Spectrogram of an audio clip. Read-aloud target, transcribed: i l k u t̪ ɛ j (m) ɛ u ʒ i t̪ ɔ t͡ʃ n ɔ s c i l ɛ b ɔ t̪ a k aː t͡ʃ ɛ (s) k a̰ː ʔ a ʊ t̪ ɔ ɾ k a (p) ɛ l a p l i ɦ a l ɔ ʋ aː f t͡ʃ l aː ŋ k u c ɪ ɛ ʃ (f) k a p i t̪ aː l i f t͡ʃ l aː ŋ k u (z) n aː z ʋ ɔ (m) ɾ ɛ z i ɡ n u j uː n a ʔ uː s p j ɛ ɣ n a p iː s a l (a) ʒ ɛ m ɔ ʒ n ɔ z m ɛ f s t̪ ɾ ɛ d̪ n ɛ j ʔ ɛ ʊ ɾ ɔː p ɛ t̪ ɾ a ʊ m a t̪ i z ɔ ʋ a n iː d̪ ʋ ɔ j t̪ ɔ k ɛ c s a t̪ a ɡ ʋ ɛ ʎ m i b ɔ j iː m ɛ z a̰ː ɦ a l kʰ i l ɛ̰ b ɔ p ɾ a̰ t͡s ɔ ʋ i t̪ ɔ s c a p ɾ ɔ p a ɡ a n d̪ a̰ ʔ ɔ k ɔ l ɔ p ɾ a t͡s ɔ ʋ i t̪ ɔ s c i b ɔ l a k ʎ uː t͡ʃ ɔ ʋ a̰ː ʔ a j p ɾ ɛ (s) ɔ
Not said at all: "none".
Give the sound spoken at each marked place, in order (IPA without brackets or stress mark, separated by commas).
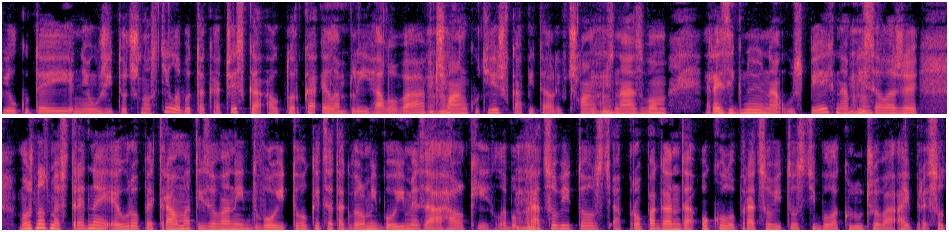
ɲ, s, ʔ, f, z, m, a, s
